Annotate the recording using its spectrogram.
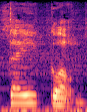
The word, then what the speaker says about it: DYGL: 真的很喜欢这首歌，然后请恕我在这里再勘误一下刚才我念的，刚才我念的 DYGL 他们的团名应该不应该这样子念，应该要念作我刚看到我之前查的资料，应该要念成 Day Glow，然后英文的意思是荧光剂的意思，嗯，所以好，我以后看到这个团，我要说它叫 Day Glow。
